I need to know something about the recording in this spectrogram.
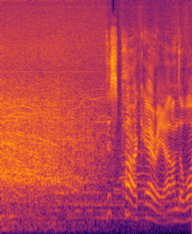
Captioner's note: cheering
